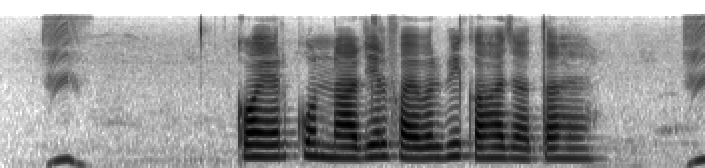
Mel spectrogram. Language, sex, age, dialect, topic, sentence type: Hindi, female, 18-24, Kanauji Braj Bhasha, agriculture, statement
